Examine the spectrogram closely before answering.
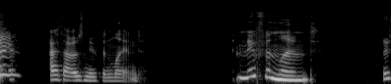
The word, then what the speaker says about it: Newfoundland: In Newfoundland, keeping cows in your house. What if they're cold? Right? Wait, say that place again. Newfoundland.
